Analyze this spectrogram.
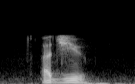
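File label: "adieu", Canadian, male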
